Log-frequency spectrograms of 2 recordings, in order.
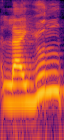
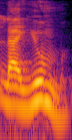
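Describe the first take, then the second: First: The syllable ends with an n sound. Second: The syllable ends with a nasalized m sound. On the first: "নুন সাউন্ডে আমরা কিতায় পরিণত করবো বদলাইমু মিমে" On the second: "গুণার সহিত লায়ুম"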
